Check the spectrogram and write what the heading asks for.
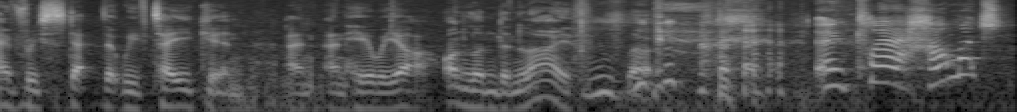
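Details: Adult speaker; normal speech.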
